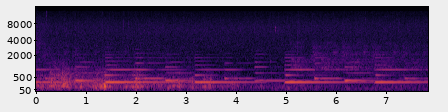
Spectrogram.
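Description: Heavy rain hisses steadily with a low rumble of thunder in the background, with lightning and strong wind, seen from a fifth-floor office window, while soft sustained musical tones play over the storm.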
